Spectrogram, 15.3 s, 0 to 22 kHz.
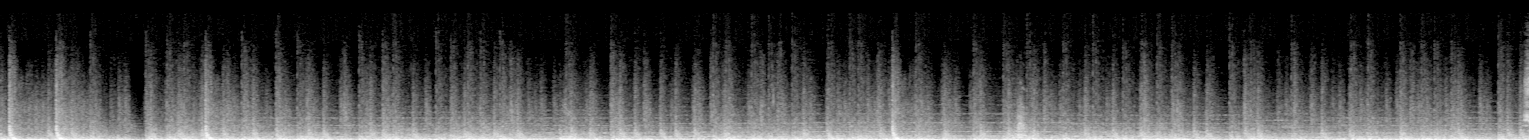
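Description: Mortar and cannon fire in the Creeper World 4 strategy game, a dense, continuous barrage of overlapping booms and crackling impacts with no voices.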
